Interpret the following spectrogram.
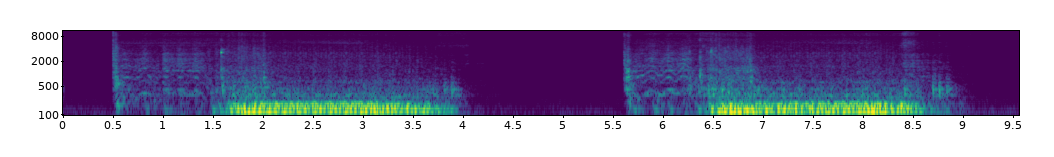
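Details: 1955 Chevy Two-Ten coupe parked 40 years; two three-second cranking bursts with starter churn and a few pops, never catching; fuel pump suspected of not pumping.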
